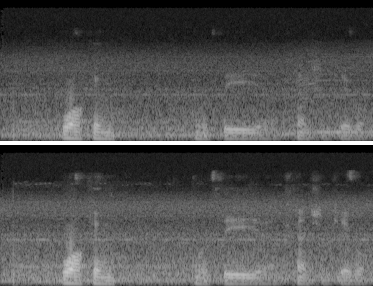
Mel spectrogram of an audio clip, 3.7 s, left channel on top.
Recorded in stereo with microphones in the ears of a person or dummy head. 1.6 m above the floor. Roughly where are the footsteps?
Right.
